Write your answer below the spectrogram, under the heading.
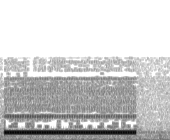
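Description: A steady, loud electronic telephone tone, heard during a call to the Long Island Railroad, holds at one pitch for about two seconds, then cuts off abruptly, leaving a faint hiss.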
